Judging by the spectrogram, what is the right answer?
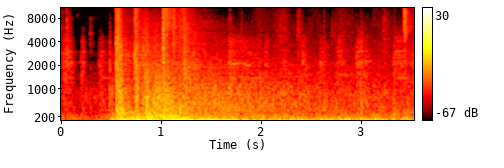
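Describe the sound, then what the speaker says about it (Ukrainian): Anti-aircraft gun or infantry fighting vehicle in War Thunder firing on a T-80UD tank: a sudden loud burst of rapid gunfire hits after a quiet half-second and continues as a sustained dense rattle. "Мене довбить зенітка, чи що це, чи БМП?"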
